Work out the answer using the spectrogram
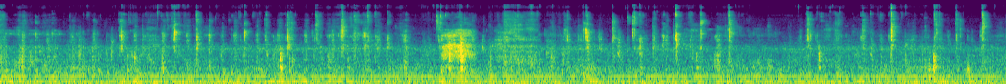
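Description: Close-up eating sounds of a person chewing rice and curry eaten by hand, with many short mouth clicks throughout. A brief louder noisy burst comes about nine seconds in.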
